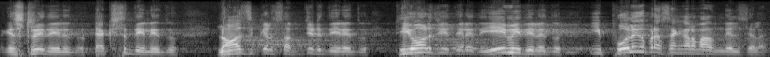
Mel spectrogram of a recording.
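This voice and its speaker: A man preaching a sermon, swinging between loud emphatic questions and hushed storytelling. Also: a little high, lively intonation, fast. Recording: long hall reverb.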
